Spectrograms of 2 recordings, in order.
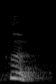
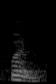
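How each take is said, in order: First: The word starts with a soft breathy H sound. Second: The word starts with an English F sound. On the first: The speaker calls it right. "make sure you pronounce hun" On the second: The speaker calls it wrong. "not fun"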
